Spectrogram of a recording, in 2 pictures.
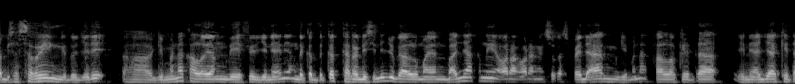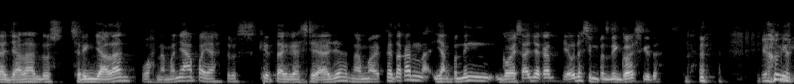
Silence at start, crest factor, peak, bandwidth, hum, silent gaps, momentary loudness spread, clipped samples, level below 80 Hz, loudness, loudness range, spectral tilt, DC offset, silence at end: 0 s; 18 dB; -8 dBFS; 8.6 kHz; none; none; 9 LU; under 0.1%; -64 dBFS; -25 LUFS; 2 LU; -6 dB/octave; under 0.1%; 0 s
